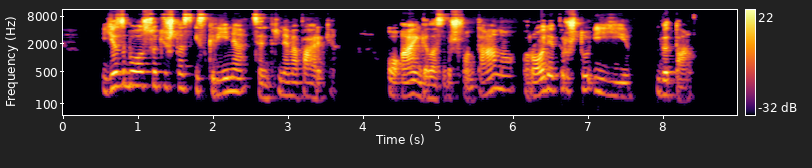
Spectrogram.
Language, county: Lithuanian, Kaunas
